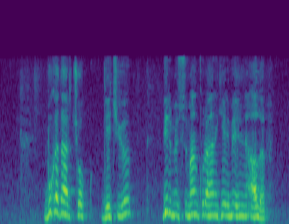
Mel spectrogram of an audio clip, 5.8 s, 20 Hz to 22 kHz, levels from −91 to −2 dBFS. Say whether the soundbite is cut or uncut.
uncut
